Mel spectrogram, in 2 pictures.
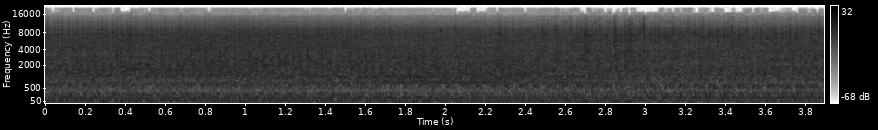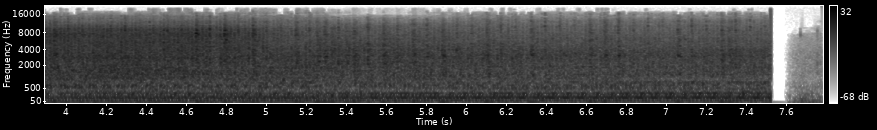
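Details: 1944 Ford 2N tractor, just restarted after carburetor cleaning: loud steady low idle with a light fast tick at about three per second; ticking or tapping noise, cause not confirmed, carb leaking onto exhaust.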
